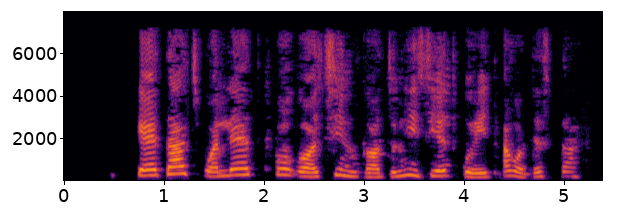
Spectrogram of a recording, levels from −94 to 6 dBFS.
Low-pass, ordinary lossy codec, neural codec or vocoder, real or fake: 7.2 kHz; MP3, 48 kbps; none; real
